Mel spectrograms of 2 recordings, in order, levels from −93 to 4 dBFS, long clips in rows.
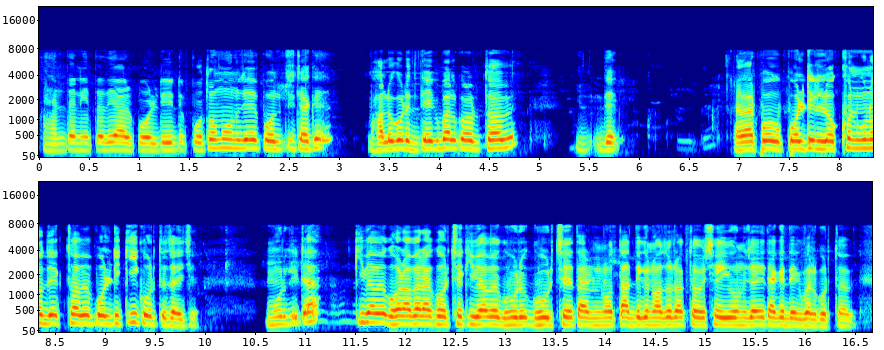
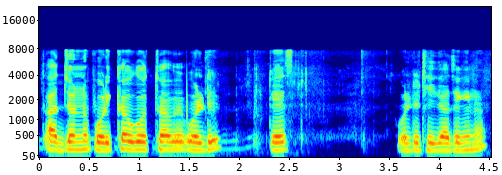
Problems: none marked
